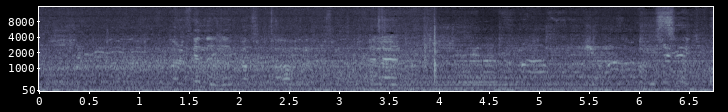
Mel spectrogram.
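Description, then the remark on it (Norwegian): A steady, continuous engine rumble and road noise from inside a moving car being driven while it leaks and its engine temperature climbs, with faint indistinct voices in the background. “Jeg kan prøve å kjøre og se hvordan det føles.”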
